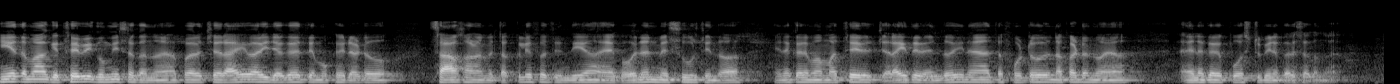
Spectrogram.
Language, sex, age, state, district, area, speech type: Sindhi, male, 60+, Maharashtra, Mumbai Suburban, urban, spontaneous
